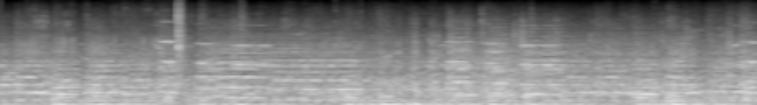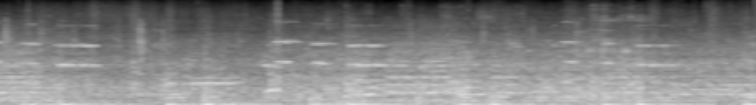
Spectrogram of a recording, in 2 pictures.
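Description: Marching band playing, with held brass chords over a steady bass-drum and low-brass beat.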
